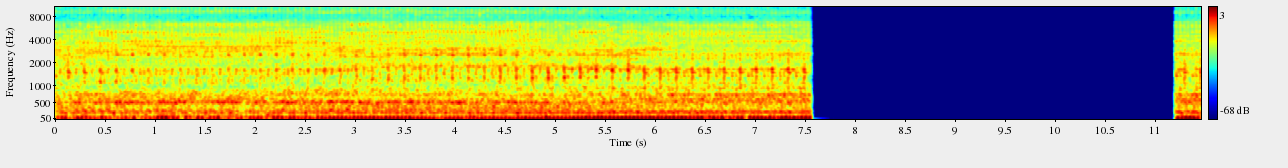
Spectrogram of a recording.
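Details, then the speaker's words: Citroen Relay van diesel at 12,800 miles, noise present since about 4,000 miles, recorded from the front of the van. A regular hard knock rides over the idle clatter three or four times a second, worsening the longer it idles and as the engine warms. "Hear this, that knocking's getting worse. The longer and longer I leave it like this, the worse it gets."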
